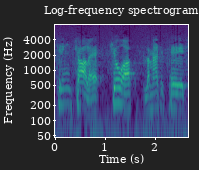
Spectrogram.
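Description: A man's voice: high voice, normal speed, bright, forceful tone, a little hiss or hum, low-quality recording. A man playing a pompous comic detective who speaks in clipped broken English, in 1930s radio comedy style. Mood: smug. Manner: clipped broken-English speech with repeated catchphrases.

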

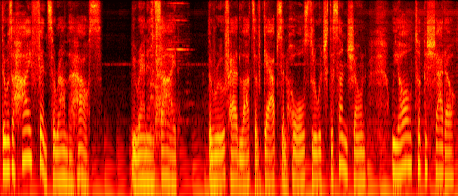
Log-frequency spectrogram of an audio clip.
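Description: A woman's voice: extremely low pitch, creaky, a little mellow. A woman narrating a first-person comic science fiction audio drama. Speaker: narrator and lead character. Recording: music behind the voice.

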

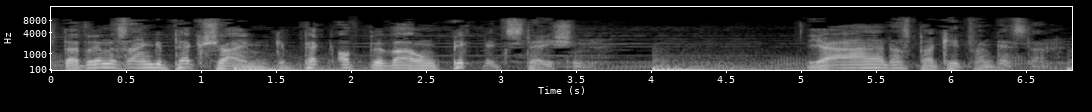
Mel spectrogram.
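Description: An actor playing a tough, blunt, cool-headed private detective in a radio drama, speaking in terse commands. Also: male voice, fairly low pitch. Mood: low, matter-of-fact.

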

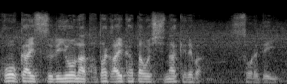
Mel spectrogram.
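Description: A man's voice: medium pitch, fast, lightly acted. A man playing a stern, composed military officer in anime drama, firm and admonishing. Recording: music behind anime dialogue.

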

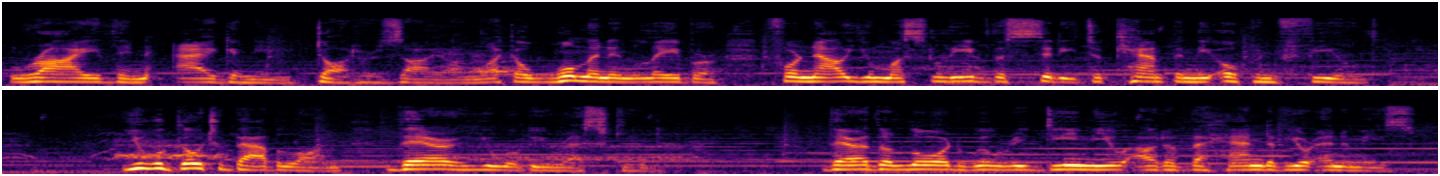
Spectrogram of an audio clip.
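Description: A man's voice: mid-range voice, moderate pace, close to an everyday voice. An actor playing a stern prophet in a dramatized Bible reading, solemn and declamatory as he denounces corrupt rulers. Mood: urgent. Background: music.

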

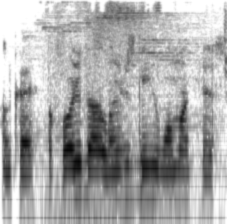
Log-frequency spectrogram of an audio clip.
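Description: A woman's voice: lowish voice, level tone, quick pace, music in the background, natural voice. A woman voicing a doting, protective mother of a young hero in a fan game roleplay. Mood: fussing, affectionate. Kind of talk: fan roleplay acting over video game.

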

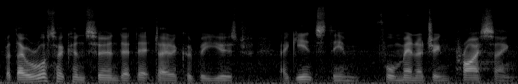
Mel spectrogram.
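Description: A man in his forties with a New Zealand accent, giving a measured, explanatory conference talk at a lectern with frequent fillers and restarts. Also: on the low side, steady tone, bright, forceful tone, slight background noise. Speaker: conference speaker. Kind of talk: conference presentation. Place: large conference hall, at a lectern. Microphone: lectern microphones.

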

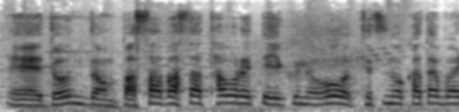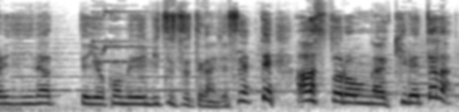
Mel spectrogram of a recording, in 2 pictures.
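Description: A man giving chatty, animated gameplay commentary as a gaming streamer, explaining things as he plays and exclaiming at the action. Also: sits high. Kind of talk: excited game commentary and explanation.

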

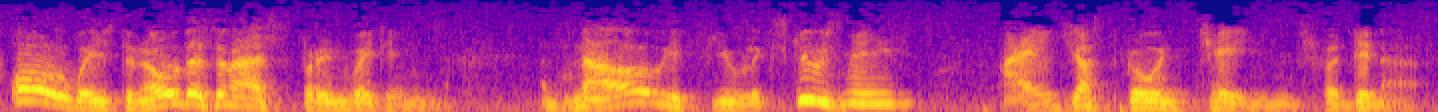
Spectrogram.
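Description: An actor playing a breezy, flippant middle-aged runaway husband in a 1940s radio play, with glib, dryly witty, theatrical delivery. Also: male voice, mid-range voice, wildly swooping pitch, a little slow. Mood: courtly. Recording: muffled, scratchy 1940s radio recording.

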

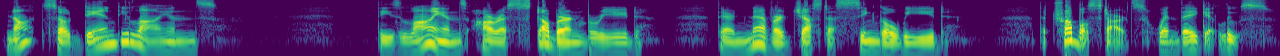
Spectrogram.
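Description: Slow, expressive man reading to children. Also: on the low side, dry recording. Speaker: read-aloud reader of a children's picture book. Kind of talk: children's story read-aloud of rhymes.

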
